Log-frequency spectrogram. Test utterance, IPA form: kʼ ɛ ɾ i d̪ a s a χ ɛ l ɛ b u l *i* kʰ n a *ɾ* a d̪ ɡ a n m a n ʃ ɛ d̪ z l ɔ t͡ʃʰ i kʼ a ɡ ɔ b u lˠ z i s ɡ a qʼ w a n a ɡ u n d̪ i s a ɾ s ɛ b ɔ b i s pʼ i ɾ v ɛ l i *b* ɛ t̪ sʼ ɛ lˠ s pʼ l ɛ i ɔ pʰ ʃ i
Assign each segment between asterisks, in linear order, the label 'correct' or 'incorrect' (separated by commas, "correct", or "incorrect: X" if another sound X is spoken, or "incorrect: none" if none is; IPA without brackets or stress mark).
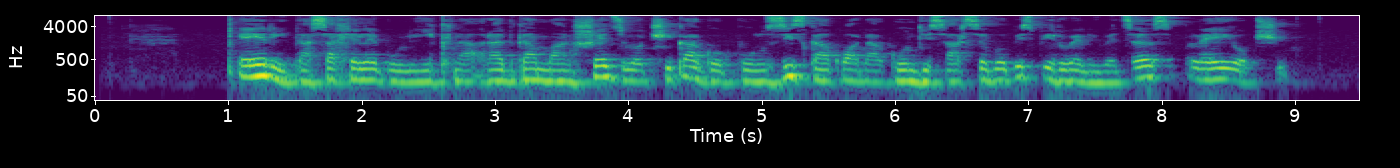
incorrect: iː, correct, incorrect: v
